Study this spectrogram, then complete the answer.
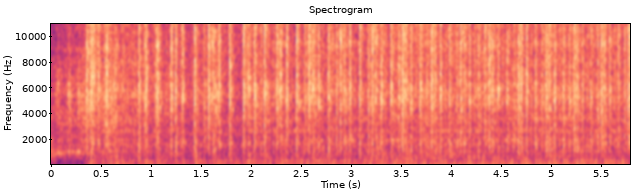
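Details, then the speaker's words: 1955 Chevy pickup with dump bed, sitting unused 23 years, restarted after fuel poured into the carburetor bowls; engine catches and settles into a steady, even run with crisp firing, no misses or knocks; carburetor and fuel pump working. "Oh, sounds good. Look at those car thing. Sounds awesome. Good. Huh? That carburetor just works fine. So is our fuel pump."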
